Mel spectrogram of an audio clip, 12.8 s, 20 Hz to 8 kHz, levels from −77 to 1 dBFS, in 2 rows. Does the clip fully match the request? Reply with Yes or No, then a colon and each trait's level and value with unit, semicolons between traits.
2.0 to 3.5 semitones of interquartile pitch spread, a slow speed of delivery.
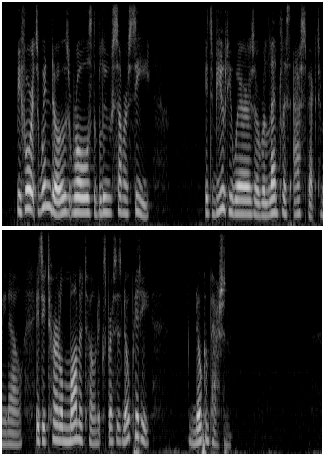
Yes: narrow, 2.5 semitones; slow, 115 wpm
